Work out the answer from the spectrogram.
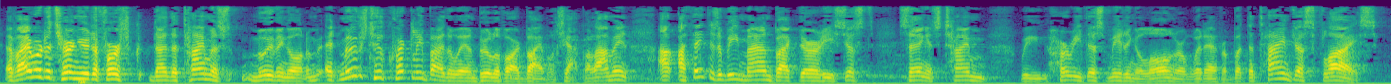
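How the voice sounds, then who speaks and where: Animated older Irish preacher. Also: male voice, on the high side, moderate pace. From Ireland. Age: 70s. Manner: animated, storytelling, earnest exhortation. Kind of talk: sermon.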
